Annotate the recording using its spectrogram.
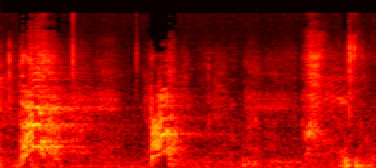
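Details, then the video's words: Excited barking from Lucky, a two-year-old German/Belgian Shepherd cross going wild: a sharp bark, a second shorter one, then softer noisy yaps near the end. "Crazy Minute of my Dog (Dog goes wild) german/belgian shephard mix"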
